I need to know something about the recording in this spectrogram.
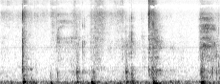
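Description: Quiet handling sounds: a stitched piece of cross-stitch fabric rustling as it is lowered and put away, with a few brief soft knocks.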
